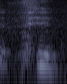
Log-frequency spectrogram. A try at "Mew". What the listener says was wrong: Wrong consonant, but keep going. It's pronounced Mew. Foo.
